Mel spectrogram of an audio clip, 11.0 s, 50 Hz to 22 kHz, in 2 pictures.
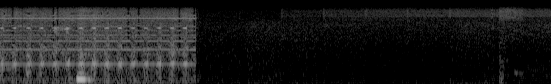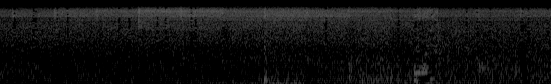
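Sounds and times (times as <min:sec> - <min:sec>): faint rapid beeping: 0:00.0 - 0:02.0.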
